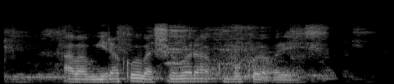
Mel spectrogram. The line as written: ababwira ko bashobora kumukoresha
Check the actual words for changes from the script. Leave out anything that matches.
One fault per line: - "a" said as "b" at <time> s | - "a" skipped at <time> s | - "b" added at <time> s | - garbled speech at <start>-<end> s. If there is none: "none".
none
